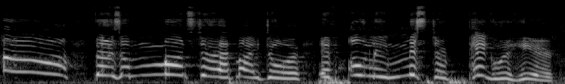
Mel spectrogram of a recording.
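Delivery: high squeals easing into a pleading wail; acted frightened scream. Missus Pig sees a monster at her door, theatrically scared. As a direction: shriek and fret like a storybook pig. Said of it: "she was so scared, she screamed".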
